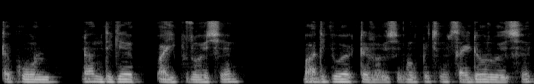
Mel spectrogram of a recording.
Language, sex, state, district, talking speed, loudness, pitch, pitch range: Bengali, male, West Bengal, North 24 Parganas, 145 wpm, -26 LUFS, 115 Hz, 110-120 Hz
